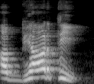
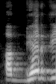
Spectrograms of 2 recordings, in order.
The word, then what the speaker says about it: अभ्यर्थी: ध्यान रखना, बहुत सारे स्टूडेंट यूं कहते हैं अभ्यर्थी, अभ्यर्थी शब्द का उच्चारण करते हैं। अभ्यर्थी शब्द भी गलत होता है, अभ्यर्थी होता है, और इसका संधि विच्छेद अभी धन अर्थी होता है।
